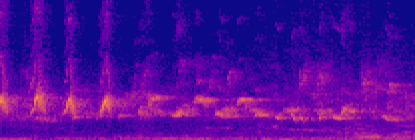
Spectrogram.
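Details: Caged greater green leafbird singing energetically before being hung up. Three loud, sharp, evenly spaced chip notes lead into a softer, rambling warble of high twittering phrases.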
